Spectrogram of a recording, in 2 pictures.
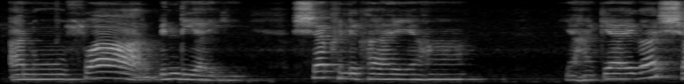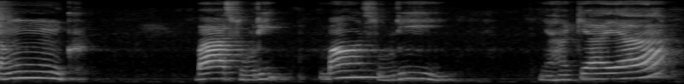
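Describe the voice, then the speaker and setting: A woman teacher giving a children's lesson, drawing words out slowly in a sing-song drill. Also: mid-range voice. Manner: slow, drawn-out, sing-song word drilling. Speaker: primary school teacher. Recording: very echoey room with faint noise.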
